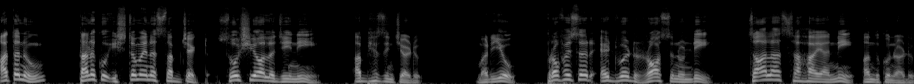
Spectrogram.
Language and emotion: Telugu, neutral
